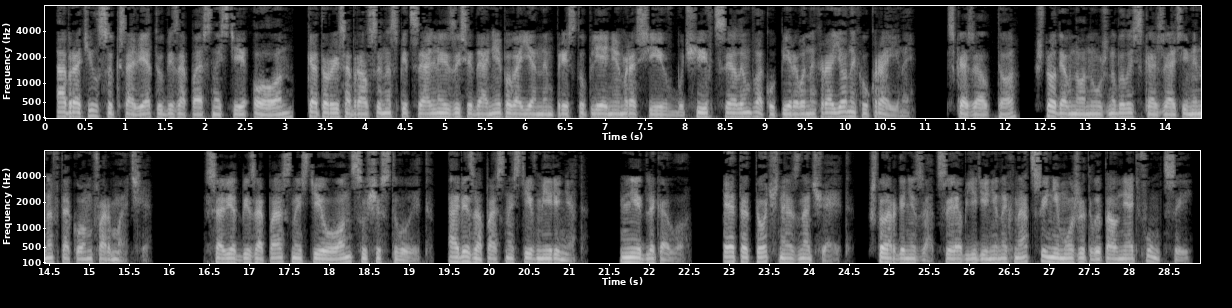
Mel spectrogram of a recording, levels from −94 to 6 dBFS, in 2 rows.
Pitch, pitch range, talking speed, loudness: 105 Hz, 100-115 Hz, 120 wpm, -24 LUFS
